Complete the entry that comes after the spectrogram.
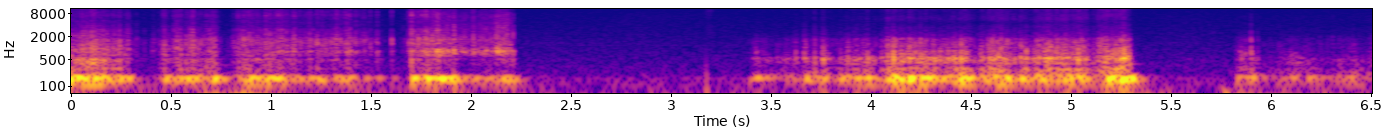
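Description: A small white-handled spoolie makeup brush scratches and brushes against a fist-sized, soft, porous black open-cell foam windscreen on a silver USB microphone. Two long bursts of dense, rumbling scratching, dark and low with a steady hum underneath, are separated by a quieter pause. A shorter, softer scrape follows at the end.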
